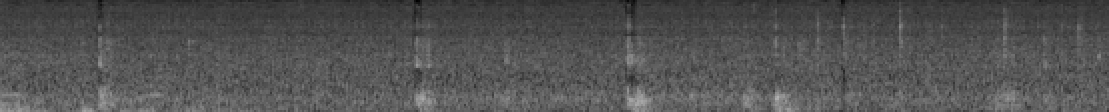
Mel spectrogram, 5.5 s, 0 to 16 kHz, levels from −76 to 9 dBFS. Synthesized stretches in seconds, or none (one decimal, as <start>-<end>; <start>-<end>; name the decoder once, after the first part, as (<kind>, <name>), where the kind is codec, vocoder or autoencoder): none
